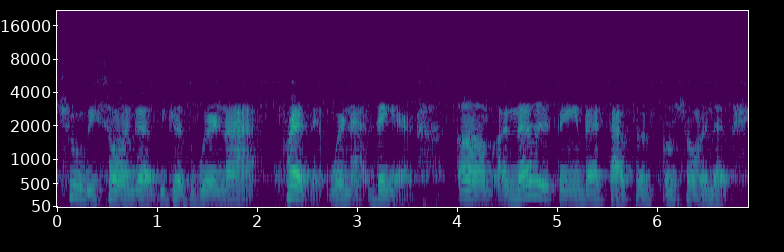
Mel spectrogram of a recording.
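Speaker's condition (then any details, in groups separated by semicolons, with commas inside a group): Cerebral palsy, spastic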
